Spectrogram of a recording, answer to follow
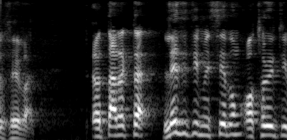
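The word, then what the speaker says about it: Weber: আরেকজন দার্শনিক আছে ম্যাক্স ভেভার এটা ওয়েভার বলে অনেকে এটা উচ্চারণ আসলে ভেভার তার একটা লেজিটিমেসি এবং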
